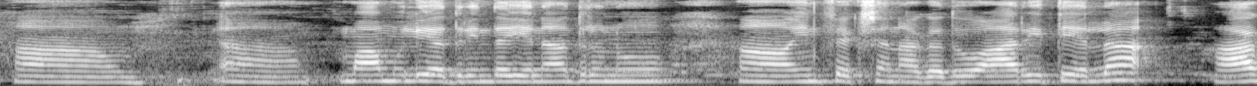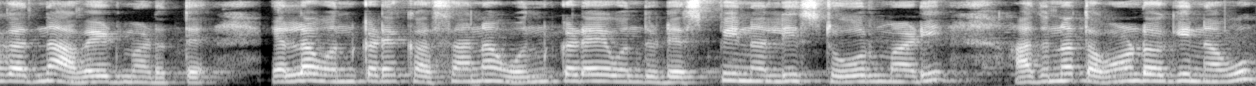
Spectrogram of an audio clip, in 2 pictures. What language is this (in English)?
Kannada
